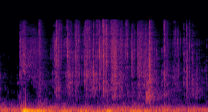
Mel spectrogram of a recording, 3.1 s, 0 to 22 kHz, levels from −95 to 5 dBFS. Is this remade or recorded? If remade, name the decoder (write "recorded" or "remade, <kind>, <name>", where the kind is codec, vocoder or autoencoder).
recorded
